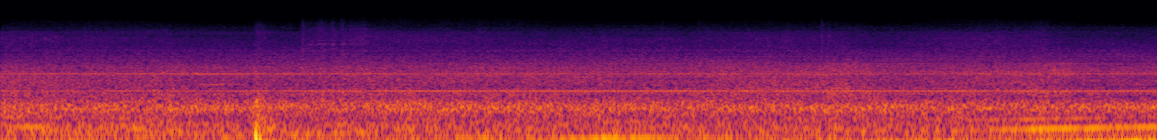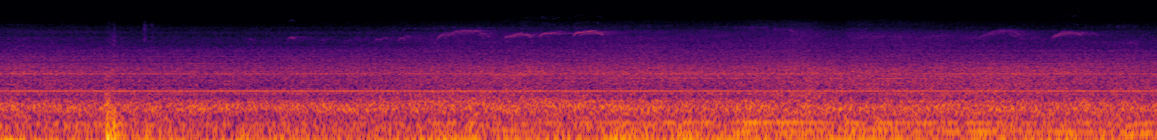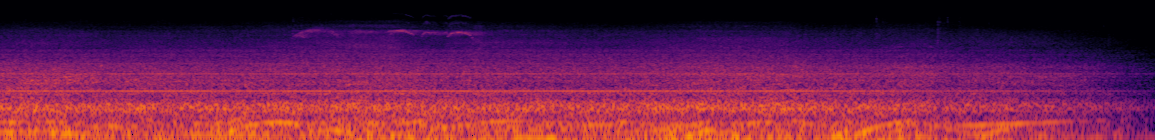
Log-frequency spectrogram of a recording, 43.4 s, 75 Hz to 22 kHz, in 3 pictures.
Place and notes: {"title": "Glavni trg, Maribor, Slovenia - Maribor2012 landmark: cona d", "date": "2012-06-14 20:32:00", "description": "another maribor 2012 inflated globe, this one on the main market square by the town hall.", "latitude": "46.56", "longitude": "15.64", "altitude": "270", "timezone": "Europe/Ljubljana"}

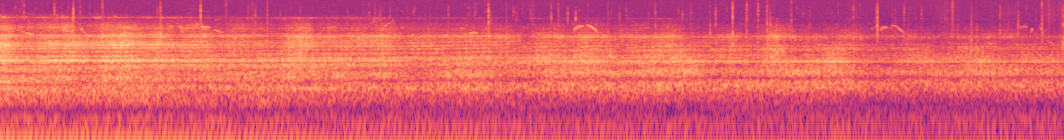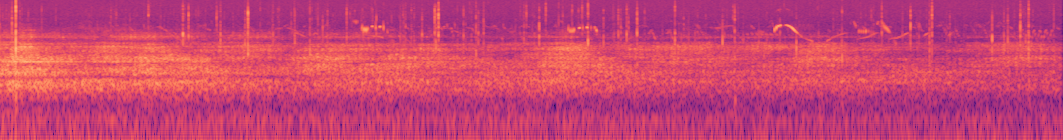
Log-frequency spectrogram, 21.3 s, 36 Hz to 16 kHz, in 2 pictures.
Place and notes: {"title": "Rain on hood, Penrith, UK - Rain on hood", "date": "2021-07-04 16:48:00", "latitude": "54.58", "longitude": "-2.78", "altitude": "308", "timezone": "Europe/London"}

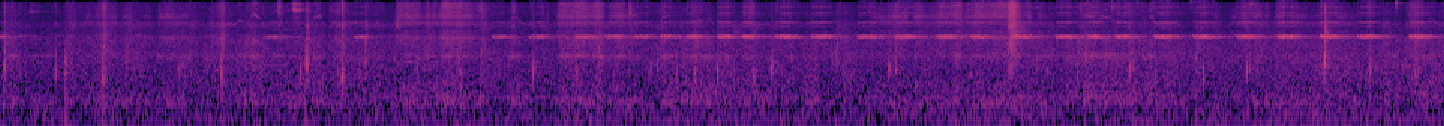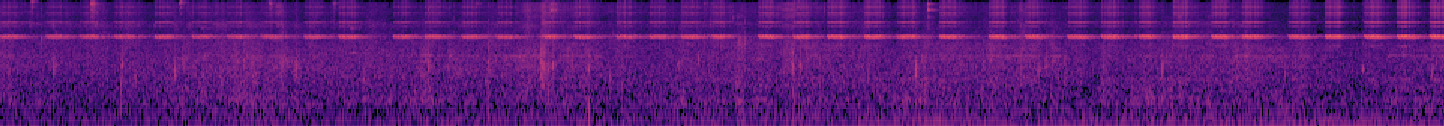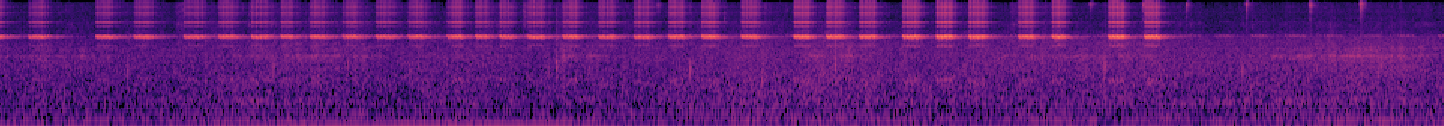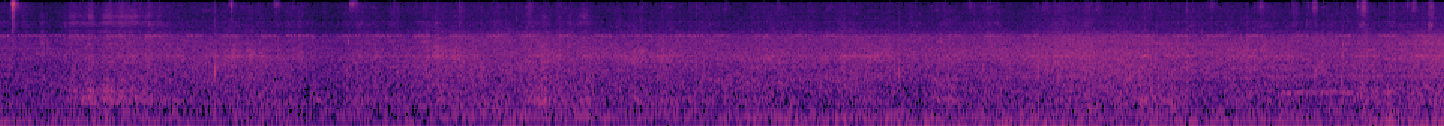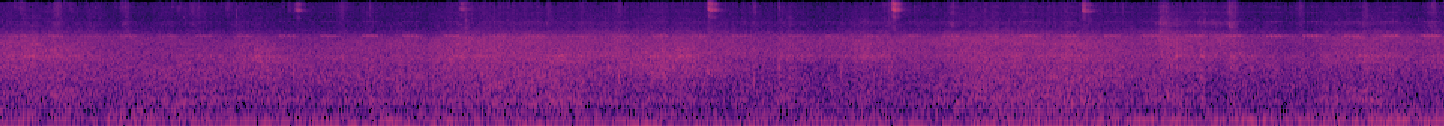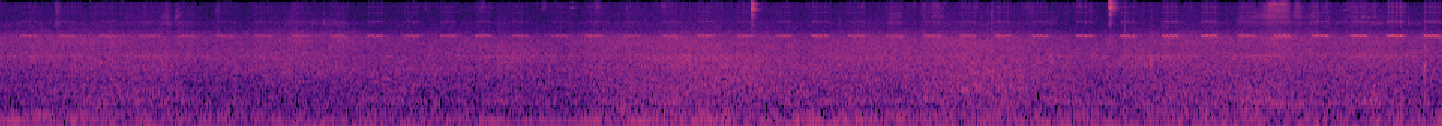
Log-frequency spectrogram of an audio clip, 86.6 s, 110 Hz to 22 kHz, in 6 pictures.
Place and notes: {"title": "Carrer Mendez Nuñez, Portbou, Girona, Spagna - Port Bou walking night", "date": "2017-09-27 23:54:00", "description": "Walk over night on the trace of Walter Benjamin: start at Port Bou City Library at 11:54 of Wednedsay September 27 2017; up to Memorial Walter Benjamin of Dani Karavan, enter the staircases of the Memorial, stop sited on external iron cube of Memorial, in front of sea and cemetery, back to village.", "latitude": "42.43", "longitude": "3.16", "altitude": "4", "timezone": "Europe/Madrid"}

